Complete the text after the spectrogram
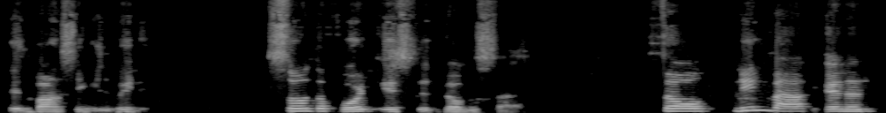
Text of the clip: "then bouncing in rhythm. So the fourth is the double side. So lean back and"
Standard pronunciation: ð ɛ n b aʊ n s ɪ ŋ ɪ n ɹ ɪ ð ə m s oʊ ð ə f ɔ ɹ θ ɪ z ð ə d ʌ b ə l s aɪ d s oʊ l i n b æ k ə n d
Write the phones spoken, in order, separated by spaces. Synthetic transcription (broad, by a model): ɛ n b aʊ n s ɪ ŋ ɪ n w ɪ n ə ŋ s oʊ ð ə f ɔ ɹ t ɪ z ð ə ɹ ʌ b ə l s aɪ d s oʊ l i n b æ k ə n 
